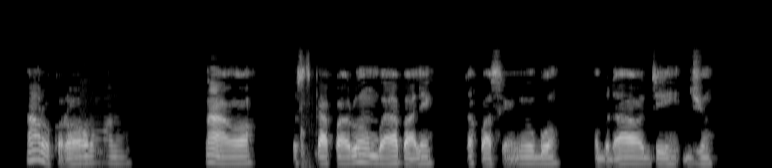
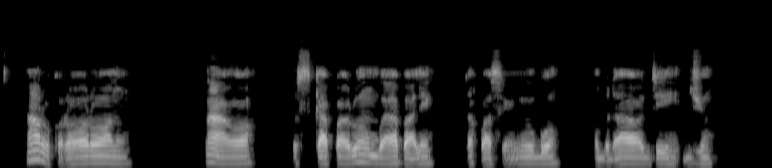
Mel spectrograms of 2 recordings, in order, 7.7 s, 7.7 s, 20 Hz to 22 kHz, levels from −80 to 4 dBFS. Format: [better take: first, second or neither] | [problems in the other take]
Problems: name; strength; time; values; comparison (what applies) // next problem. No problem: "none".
second | noise reduction (neural mask model DeepFilterNet 3)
